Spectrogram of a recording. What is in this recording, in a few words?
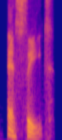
"aesthete", British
